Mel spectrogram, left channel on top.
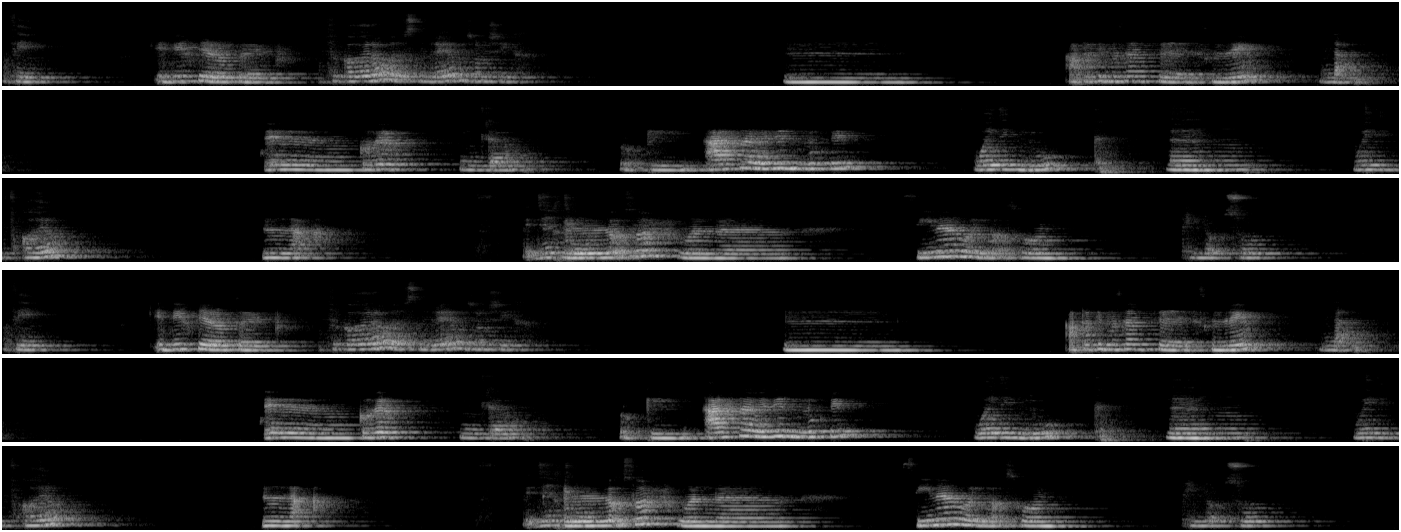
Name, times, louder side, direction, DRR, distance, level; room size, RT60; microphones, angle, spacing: voice 1, 0.1-0.4 3.2-5.2 13.2-13.4 18.5-19.1 23.7-24.5 24.9-25.0 25.6-26.4 27.5-27.9 28.1-28.5 33.1-34.2 39.7-40.4, equal, 25° left, -9 dB, 0.6 m, -29 dB
voice 2, 1.5-2.7 7.8-9.1 10.7-12.5 16.6-17.9 20.1-22.5 25.6-26.1 30.5-31.2 33.6-35.8 37.1-38.5, right 3 dB, 60° right, 1 dB, 0.3 m, -25 dB
2.5 x 2.1 x 2.5 m, 1.2 s
head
